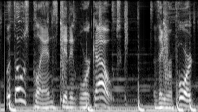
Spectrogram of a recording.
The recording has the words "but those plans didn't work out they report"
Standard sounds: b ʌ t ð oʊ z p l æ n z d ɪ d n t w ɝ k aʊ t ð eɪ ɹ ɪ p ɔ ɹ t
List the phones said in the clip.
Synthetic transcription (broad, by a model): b ʌ t ð oʊ z p l æ n z d ɪ d n t w ɝ k aʊ t ð eɪ ɹ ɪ p ɔ ɹ t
